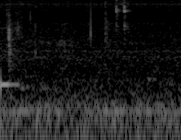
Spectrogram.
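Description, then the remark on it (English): Faint phone-line tones after a dropped call: a brief beep at the start, then a steady low electronic hum with soft static crackle. No one speaks. “Mike dropped. Okay, let's go to Dan.”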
